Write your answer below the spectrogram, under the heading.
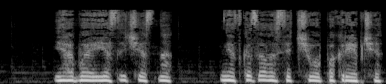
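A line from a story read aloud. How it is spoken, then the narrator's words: Rasped. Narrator (Russian): прохрипела она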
